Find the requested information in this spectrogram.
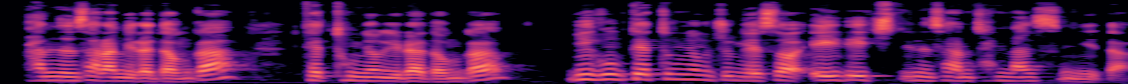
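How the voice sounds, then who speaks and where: A woman talks with very wide pitch swings. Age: 70s. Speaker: psychiatrist. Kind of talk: educational talk. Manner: casual, with fillers.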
